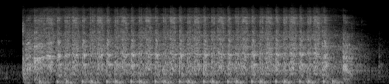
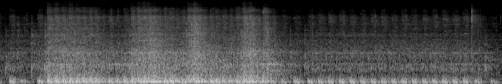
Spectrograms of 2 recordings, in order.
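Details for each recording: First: Honda TRX350TE Rancher ATV, starter pressed during voltage probing: even, quick churning for about three seconds with no firing at all; cranks freely but no spark at the plug. Crank, no start. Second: Honda TRX350TE Rancher ATV single-cylinder, first run after fixing a no-spark caused by a blown fuse from the carb heater, no fuel tank attached: even putter to steady idle, no misses, knocks or smoke; sounds healthy.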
